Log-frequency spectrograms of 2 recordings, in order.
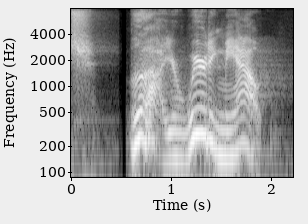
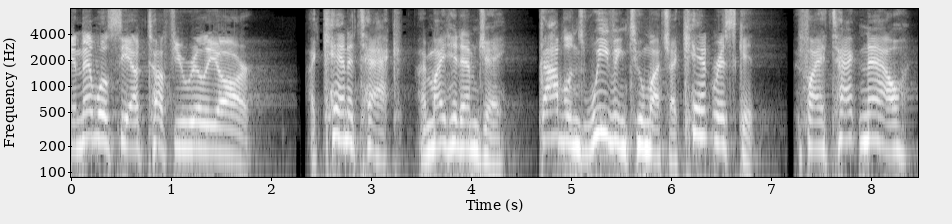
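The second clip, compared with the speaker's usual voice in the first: ordinary talk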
